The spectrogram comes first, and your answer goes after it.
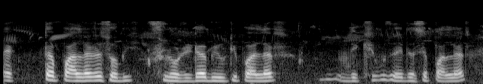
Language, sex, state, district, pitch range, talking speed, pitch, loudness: Bengali, male, Tripura, West Tripura, 165-190 Hz, 135 wpm, 175 Hz, -16 LUFS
